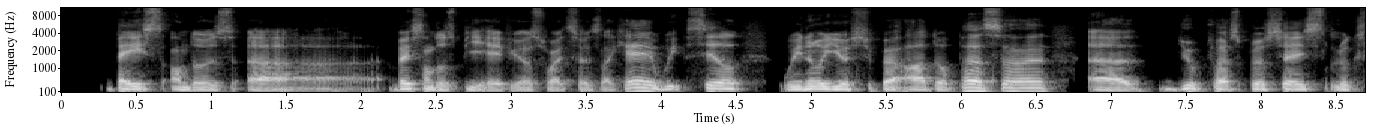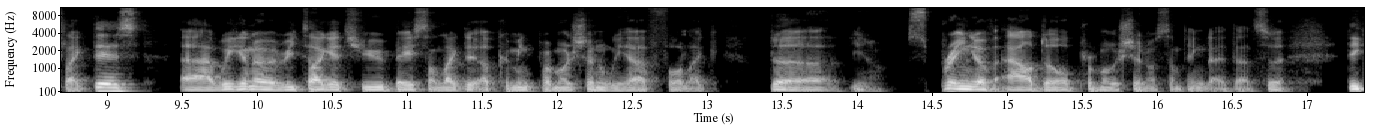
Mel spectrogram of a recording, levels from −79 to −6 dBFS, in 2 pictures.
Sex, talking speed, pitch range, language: male, 195 wpm, 85-105 Hz, English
